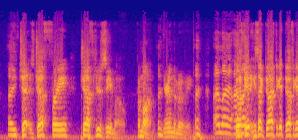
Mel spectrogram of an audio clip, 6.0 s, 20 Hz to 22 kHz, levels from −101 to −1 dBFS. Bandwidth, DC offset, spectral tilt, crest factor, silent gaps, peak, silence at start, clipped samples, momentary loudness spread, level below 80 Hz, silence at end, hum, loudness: 15 kHz; under 0.1%; -5.5 dB/octave; 16 dB; none; 0 dBFS; 0.15 s; under 0.1%; 11 LU; -46 dBFS; 0 s; none; -16 LUFS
